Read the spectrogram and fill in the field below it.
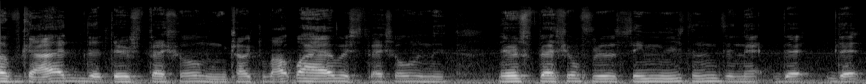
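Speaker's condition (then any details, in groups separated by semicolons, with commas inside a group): Cerebral palsy; from birth, physical effects; diagnosed age two; predicted early to never speak well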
